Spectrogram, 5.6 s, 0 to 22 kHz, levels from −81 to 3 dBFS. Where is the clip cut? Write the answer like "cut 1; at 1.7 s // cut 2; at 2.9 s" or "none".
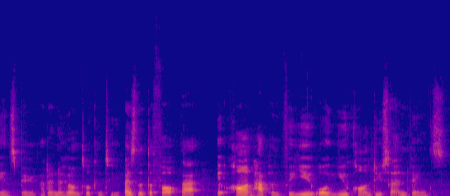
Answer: cut 1; at 1.6 s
